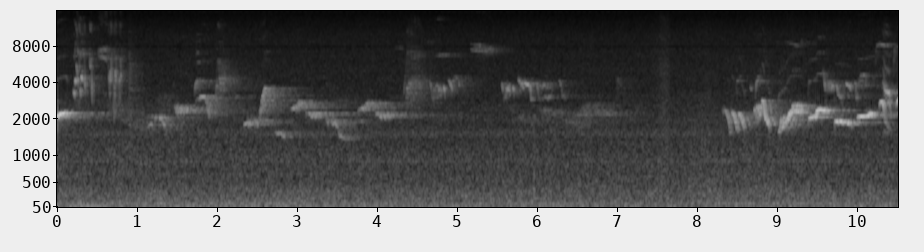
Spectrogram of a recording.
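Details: Urban common blackbird in morning song: a loud opening of fluted, warbling notes, a long stretch of softer, scattered high twitters, then a burst of rapid, rich warbling phrases at the close, all over a constant low hum.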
